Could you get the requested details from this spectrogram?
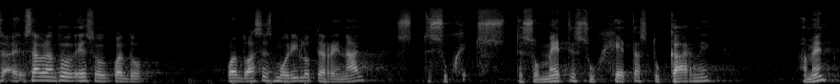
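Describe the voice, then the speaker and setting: Man preaching in an echoing church. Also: medium pitch. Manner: teaching, repeatedly pointing listeners to the text. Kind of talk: sermon. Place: church sanctuary. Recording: long reverb of a church hall.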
